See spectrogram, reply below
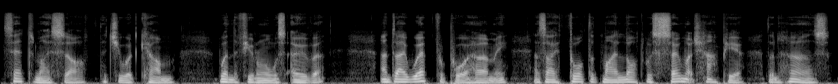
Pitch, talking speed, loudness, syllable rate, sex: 100 Hz, 220 wpm, -19 LUFS, 5.6 syllables/s, male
